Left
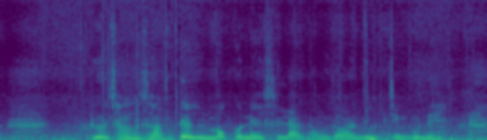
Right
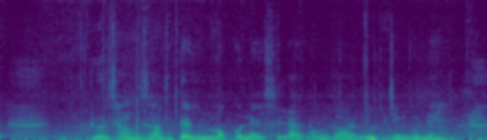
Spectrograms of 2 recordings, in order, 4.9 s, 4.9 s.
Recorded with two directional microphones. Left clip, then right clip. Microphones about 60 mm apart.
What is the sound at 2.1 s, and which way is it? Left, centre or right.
Speech, centre.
